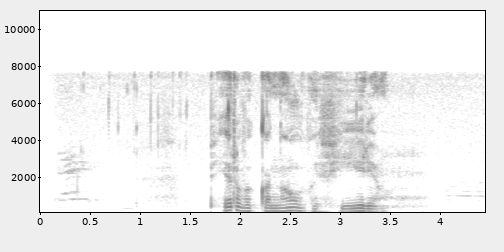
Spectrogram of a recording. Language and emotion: Russian, sad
